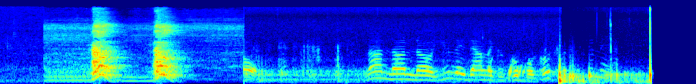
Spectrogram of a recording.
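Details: Backyard Rottweiler on home protection duty barking twice in quick succession, two loud harsh barks about half a second apart, then a man's voice calling and praising the dog.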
